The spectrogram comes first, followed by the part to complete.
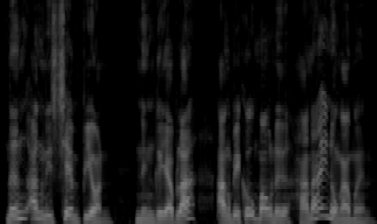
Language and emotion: Bodo, happy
